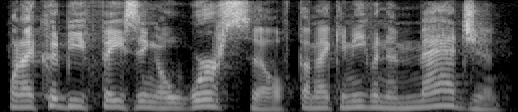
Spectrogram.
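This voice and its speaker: A man's voice: fairly high pitch, lively intonation, fast, natural voice. A man playing an earnest, troubled character in an audio drama, making sincere, intense appeals. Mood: earnest, uneasy.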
